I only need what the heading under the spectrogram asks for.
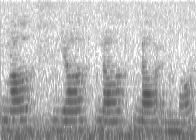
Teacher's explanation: the scientific term is like guttural, palatal, retroflexal, dental, and labial. So if you just look at the last letter in each of the rows, it's nga, nya, na, na, and ma.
